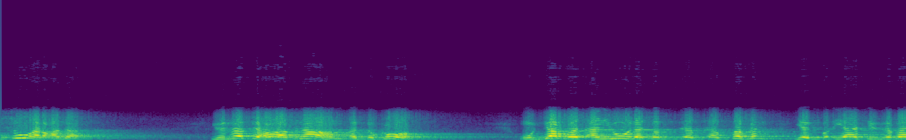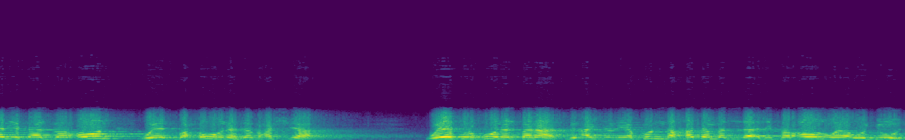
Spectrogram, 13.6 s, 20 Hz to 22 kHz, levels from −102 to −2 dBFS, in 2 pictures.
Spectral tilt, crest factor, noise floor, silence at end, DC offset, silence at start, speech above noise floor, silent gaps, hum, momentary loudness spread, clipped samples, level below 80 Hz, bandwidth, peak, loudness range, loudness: -8 dB/octave; 18 dB; -58 dBFS; 0 s; under 0.1%; 0 s; 40 dB; none; none; 10 LU; under 0.1%; -60 dBFS; 4.9 kHz; -2 dBFS; 2 LU; -19 LUFS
